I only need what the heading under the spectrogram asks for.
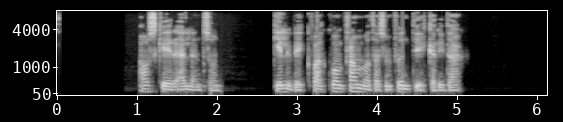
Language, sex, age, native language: Icelandic, male, 30-39, Icelandic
